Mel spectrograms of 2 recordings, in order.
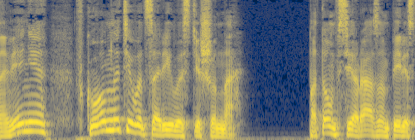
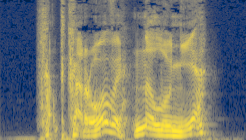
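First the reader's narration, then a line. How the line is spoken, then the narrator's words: Snorting. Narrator (Russian): фыркнул Сэм Брустер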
